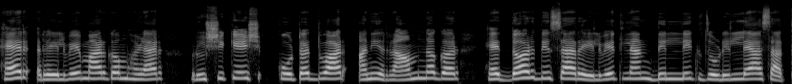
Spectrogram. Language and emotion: Goan Konkani, neutral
